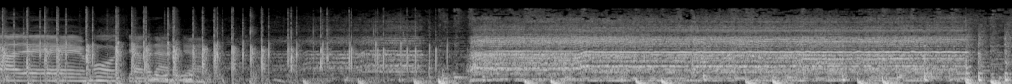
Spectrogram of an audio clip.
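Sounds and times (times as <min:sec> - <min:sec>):
crowd applauding for a carnival murga group: 0:00.0 - 0:05.7
crowd cheering: 0:00.0 - 0:09.8.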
